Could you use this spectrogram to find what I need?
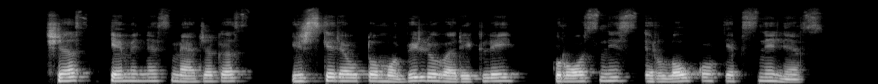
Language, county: Lithuanian, Kaunas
